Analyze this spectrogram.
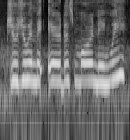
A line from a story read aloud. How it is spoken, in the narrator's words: she shouted over the brassy music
